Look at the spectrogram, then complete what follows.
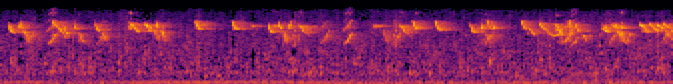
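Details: Saffron finch in 'fogo selvagem' style, played to stimulate and fire up canaries; a rapid, continuous run of sharp, high chirps and short buzzy trills, tumbling notes packed closely together, with a faint low hum behind.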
